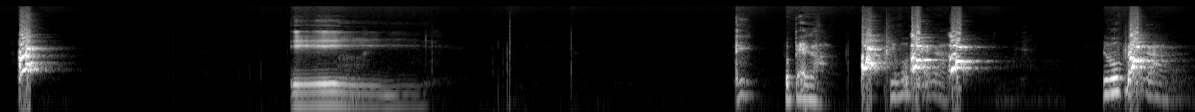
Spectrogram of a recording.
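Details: Poodles Jayme, the larger, and Lendonn, the smaller, a husband-and-wife pair: a drawn-out harmonic whine lasting about a second, then a burst of sharp, high barks in quick succession, with human voices mixed in.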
